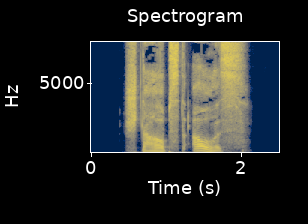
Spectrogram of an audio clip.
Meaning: second-person singular preterite of aussterben
- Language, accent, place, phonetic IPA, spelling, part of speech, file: German, Germany, Berlin, [ˌʃtaʁpst ˈaʊ̯s], starbst aus, verb, De-starbst aus.ogg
